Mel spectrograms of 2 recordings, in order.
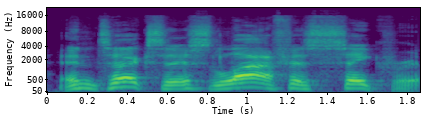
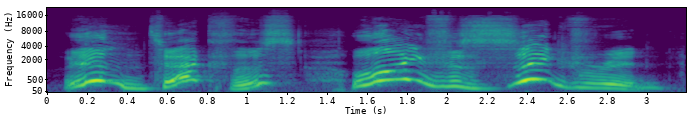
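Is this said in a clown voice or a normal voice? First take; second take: normal; clown. First: It is read in a normal speaking voice. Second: It is read in a silly clown voice.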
